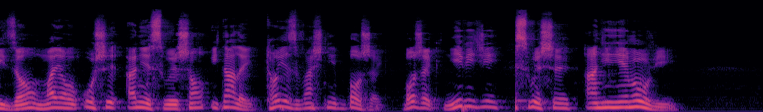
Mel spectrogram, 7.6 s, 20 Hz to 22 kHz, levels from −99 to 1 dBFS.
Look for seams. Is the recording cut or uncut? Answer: cut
